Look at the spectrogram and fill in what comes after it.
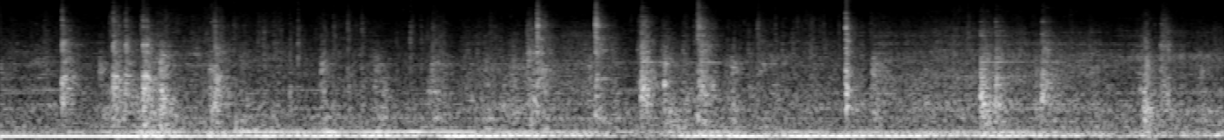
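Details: Garage door two years after green hinge system install: steady low motor hum with only light scattered ticks as panels travel, quiet and smooth; normal quiet garage door operation.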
